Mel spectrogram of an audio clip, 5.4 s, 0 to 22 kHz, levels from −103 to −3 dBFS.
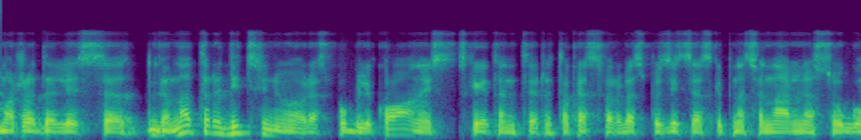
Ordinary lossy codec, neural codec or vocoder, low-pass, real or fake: Opus, 24 kbps; none; 7.2 kHz; real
